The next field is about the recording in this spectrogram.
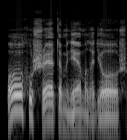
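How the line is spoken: Sighing. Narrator (Russian): вздохнула тетя

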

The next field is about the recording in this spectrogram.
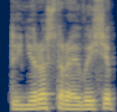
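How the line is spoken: Mumbled. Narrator (Russian): пробормотал Портос

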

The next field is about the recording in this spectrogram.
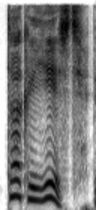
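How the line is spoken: Sad. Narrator (Russian): печально продолжала Диана

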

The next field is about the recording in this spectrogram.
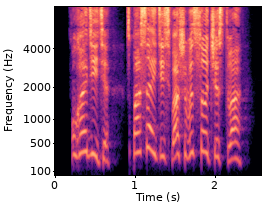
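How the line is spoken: Shouting. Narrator (Russian): закричала я

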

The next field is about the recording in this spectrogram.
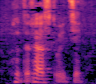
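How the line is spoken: Sobbing. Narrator (Russian): всхлипывая, произнес он

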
